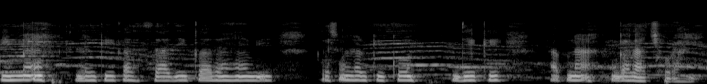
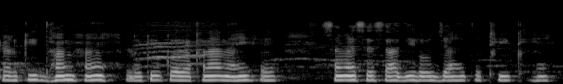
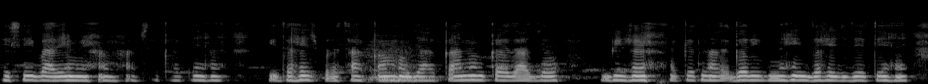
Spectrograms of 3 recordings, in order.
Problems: constant background noise, continuous background conversations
